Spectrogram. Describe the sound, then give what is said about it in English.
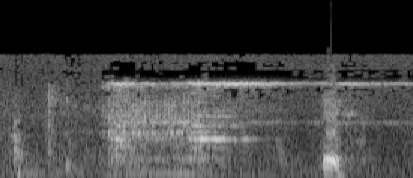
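An electric doorbell at a house's front door, rung by a messenger boy, rings in a single long, steady buzzing peal, moderately loud, with a short louder knock-like burst near the end. “Someone's coming up the front walk. Looks like a messenger boy of some sort. He'll be ringing the bell any moment now.”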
